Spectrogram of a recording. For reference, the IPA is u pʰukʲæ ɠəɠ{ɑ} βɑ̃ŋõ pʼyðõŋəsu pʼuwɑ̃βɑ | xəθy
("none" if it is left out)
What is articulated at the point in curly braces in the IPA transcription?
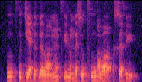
ə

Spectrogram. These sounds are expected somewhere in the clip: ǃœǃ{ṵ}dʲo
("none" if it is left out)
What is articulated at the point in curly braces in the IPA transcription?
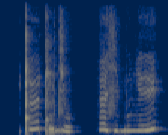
ṵ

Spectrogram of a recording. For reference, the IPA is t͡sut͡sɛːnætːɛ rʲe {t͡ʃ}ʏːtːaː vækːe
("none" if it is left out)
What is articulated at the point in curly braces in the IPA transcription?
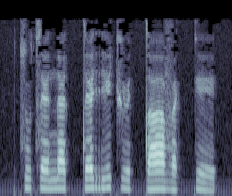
t͡ʃ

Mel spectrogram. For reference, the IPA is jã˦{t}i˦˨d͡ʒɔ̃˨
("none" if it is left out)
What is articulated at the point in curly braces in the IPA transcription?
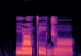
t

